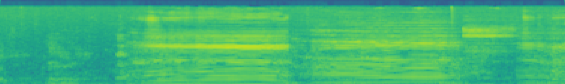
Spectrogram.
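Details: A farm cow gives two long, deep moos, the second after a brief pause.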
